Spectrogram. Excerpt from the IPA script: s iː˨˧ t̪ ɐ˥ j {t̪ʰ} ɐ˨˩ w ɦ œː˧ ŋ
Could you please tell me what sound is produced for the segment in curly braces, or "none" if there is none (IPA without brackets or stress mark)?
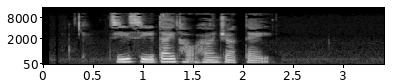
t̪ʰ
